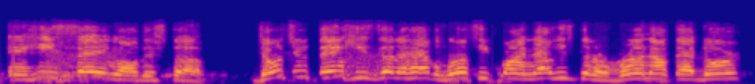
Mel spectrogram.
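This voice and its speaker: A man's voice: high voice, fairly quick, far from the mic, highs cut off, slight background noise. A man hosting a talk show, blunt and heated, swearing and repeating himself as he argues. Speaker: host.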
